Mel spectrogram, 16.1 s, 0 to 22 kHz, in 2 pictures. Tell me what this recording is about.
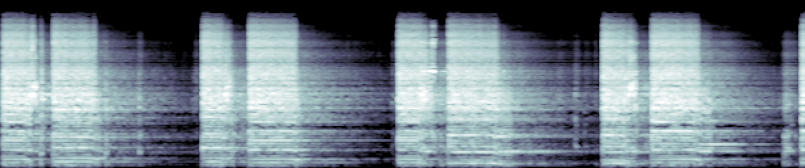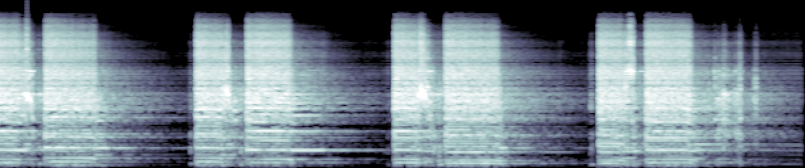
freesoundguitar1phase
Segments of rhythm electric guitar at 120bpm by request. File name and tags indicate processing or lack there of. Segments recorded on Strat clone with Zoom 3000 processor without a pick.
electric, guitar, 120, raw, phaser, bpm, rhythm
